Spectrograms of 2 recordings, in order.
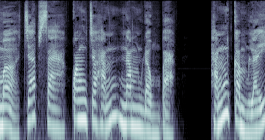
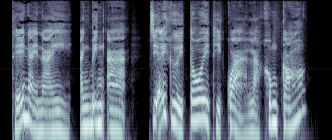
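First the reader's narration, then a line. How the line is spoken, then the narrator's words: Faint dry laugh. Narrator (Vietnamese): Ông cười nhạt bảo rằng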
